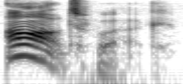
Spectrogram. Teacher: The stress is on art, artwork.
